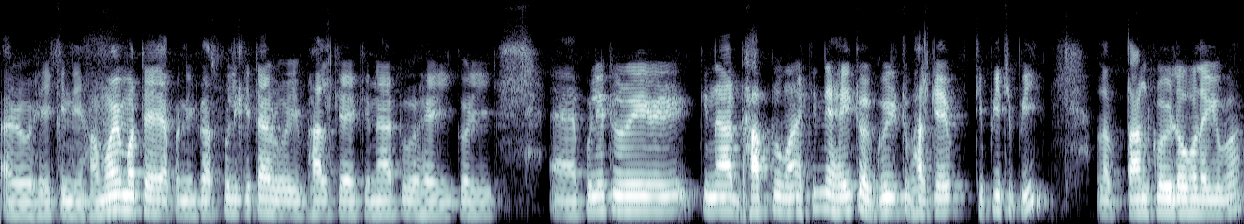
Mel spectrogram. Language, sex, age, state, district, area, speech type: Assamese, male, 60+, Assam, Lakhimpur, urban, spontaneous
